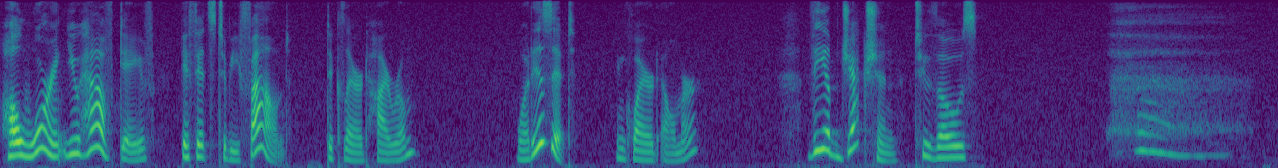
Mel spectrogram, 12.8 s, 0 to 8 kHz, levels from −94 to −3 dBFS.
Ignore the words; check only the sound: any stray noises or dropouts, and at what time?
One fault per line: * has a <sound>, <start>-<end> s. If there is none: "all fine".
* has a sigh, 11.1-12.6 s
